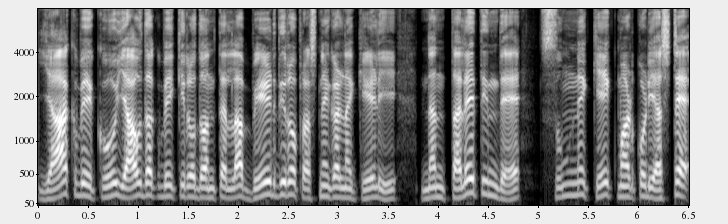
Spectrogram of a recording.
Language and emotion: Kannada, angry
